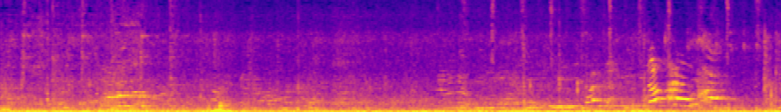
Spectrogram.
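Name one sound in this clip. Plastic balls rattle and clatter as a child wades through them.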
